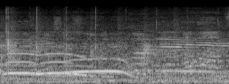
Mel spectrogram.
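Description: A group of adults sing together.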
